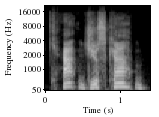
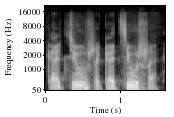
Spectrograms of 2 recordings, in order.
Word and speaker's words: Katyusha: Hickel asked, I don't know how to pronounce this. He asked it a while ago. Will the Soviet faction have the Katjuska BM-30-16? Katyusha.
